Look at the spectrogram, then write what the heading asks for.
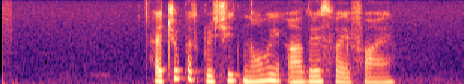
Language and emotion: Russian, neutral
